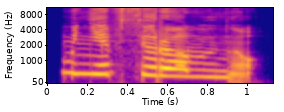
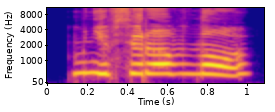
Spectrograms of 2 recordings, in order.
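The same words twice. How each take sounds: First: High, slow stubborn refusal; defiant puppet. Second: Very high, insistent puppet cry; louder defiance. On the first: Puppet warned he will get worse, stubbornly defiant. Puppet defies fairy's first warning. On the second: Puppet warned fever will kill him, defiantly crying out. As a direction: throw it back higher and more forcefully. Puppet defies warning of death. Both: Acted.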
